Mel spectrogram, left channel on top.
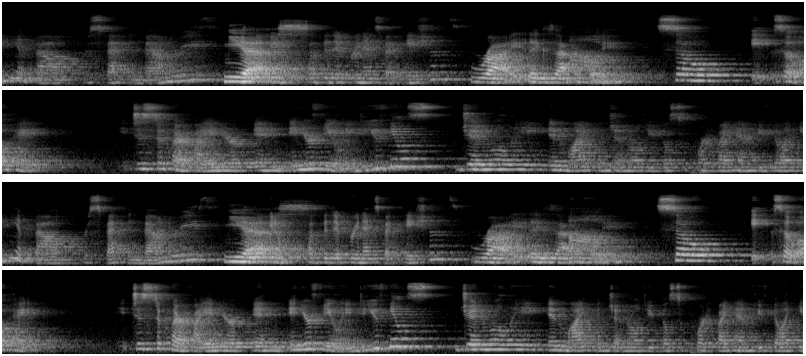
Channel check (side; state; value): both; normal; correlation 0.69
